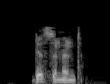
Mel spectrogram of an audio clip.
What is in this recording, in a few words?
"dissonant", English; adjectives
